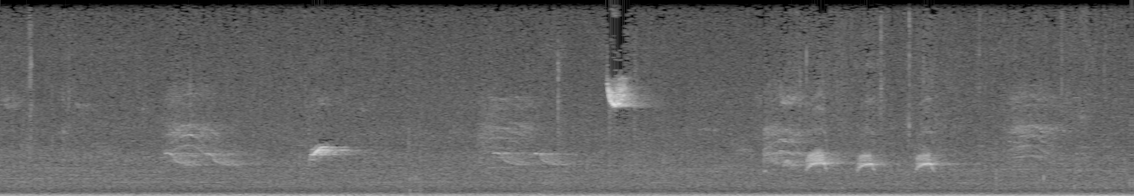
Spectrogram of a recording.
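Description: Wild birds calling on and off: scattered short chirps, then a quick run of three falling chirps about eight seconds in, over a steady low rumble.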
